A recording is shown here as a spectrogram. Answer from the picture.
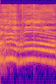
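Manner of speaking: high, loud cheer with a laugh; mock celebration. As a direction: squeal it like a delighted quiz host. Mock-celebrating a right answer.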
